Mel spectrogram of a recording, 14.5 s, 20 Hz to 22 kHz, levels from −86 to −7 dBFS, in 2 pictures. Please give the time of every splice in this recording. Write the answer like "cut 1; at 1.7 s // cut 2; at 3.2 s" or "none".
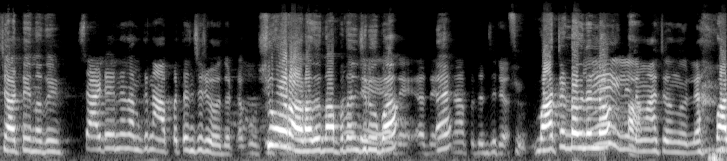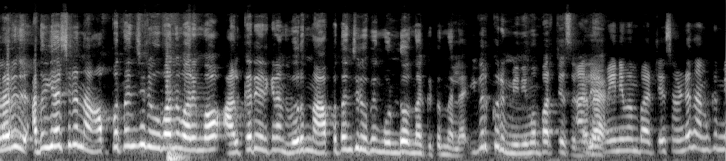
none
